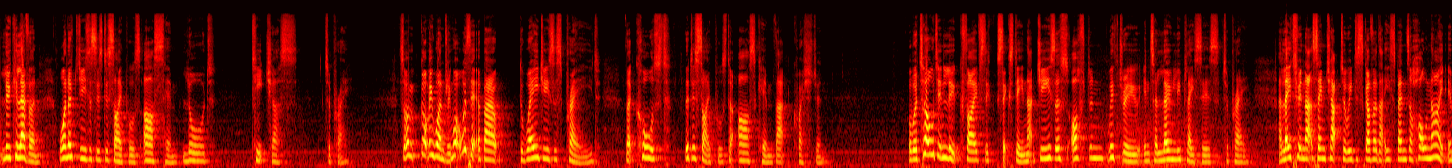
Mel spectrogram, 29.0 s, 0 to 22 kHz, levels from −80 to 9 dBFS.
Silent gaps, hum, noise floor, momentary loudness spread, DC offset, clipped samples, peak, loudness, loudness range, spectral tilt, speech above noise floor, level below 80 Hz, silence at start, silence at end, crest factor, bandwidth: none; none; -53 dBFS; 17 LU; under 0.1%; under 0.1%; 0 dBFS; -19 LUFS; 10 LU; -4.5 dB/octave; 34 dB; -48 dBFS; 0 s; 0 s; 20 dB; 16 kHz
